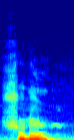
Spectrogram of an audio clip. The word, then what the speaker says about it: shalom: points do we have the o sound it's pronounced really to be more accurately would be shalom in ancient Hebrew and this you might want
